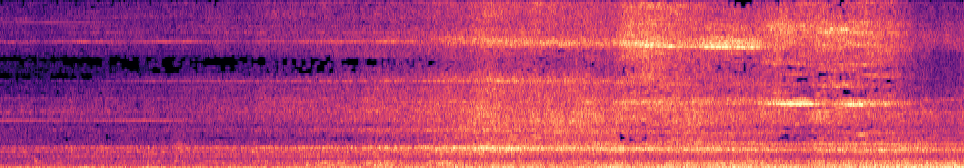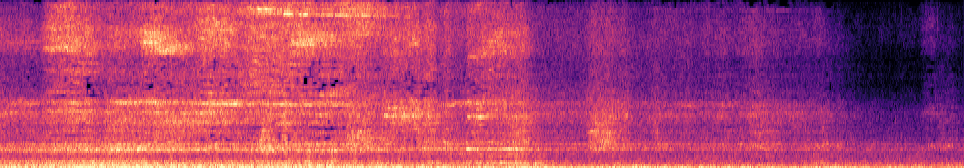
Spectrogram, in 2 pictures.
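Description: Regional passenger train passing over a road level crossing. The sound builds over the first few seconds, is loudest through the middle with a thin high whine above the rolling noise, and dies away near the end.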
